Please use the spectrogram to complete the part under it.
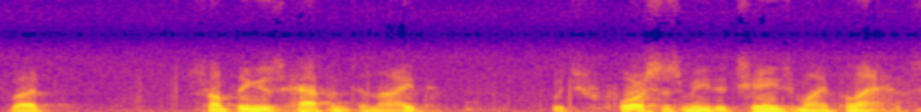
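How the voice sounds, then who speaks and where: Man playing a deep-voiced, sentimental radio uncle. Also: fairly even intonation, moderate pace, darkish tone, natural voice. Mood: warmly ceremonious. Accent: American. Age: middle-aged. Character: sentimental middle-aged uncle and family patriarch, hesitant, tender. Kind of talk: old-time radio sitcom acting. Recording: noisy vintage radio recording.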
